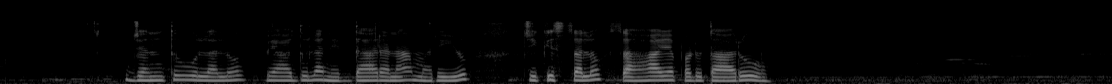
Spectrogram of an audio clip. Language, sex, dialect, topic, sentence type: Telugu, female, Southern, agriculture, statement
